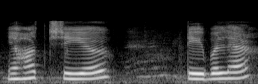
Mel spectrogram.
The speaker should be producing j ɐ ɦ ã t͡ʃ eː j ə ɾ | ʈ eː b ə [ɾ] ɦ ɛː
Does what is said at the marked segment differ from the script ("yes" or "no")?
yes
